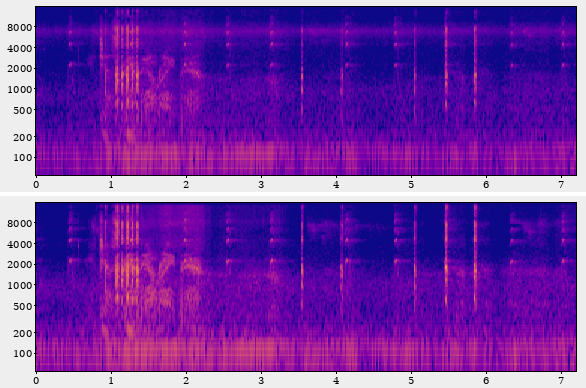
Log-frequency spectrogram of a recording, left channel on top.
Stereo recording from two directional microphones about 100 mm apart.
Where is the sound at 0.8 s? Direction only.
25° right (ahead or behind).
